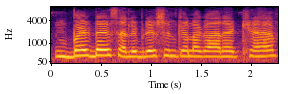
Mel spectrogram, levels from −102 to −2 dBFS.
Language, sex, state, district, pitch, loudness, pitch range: Hindi, female, Haryana, Rohtak, 255 Hz, -15 LUFS, 245-280 Hz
